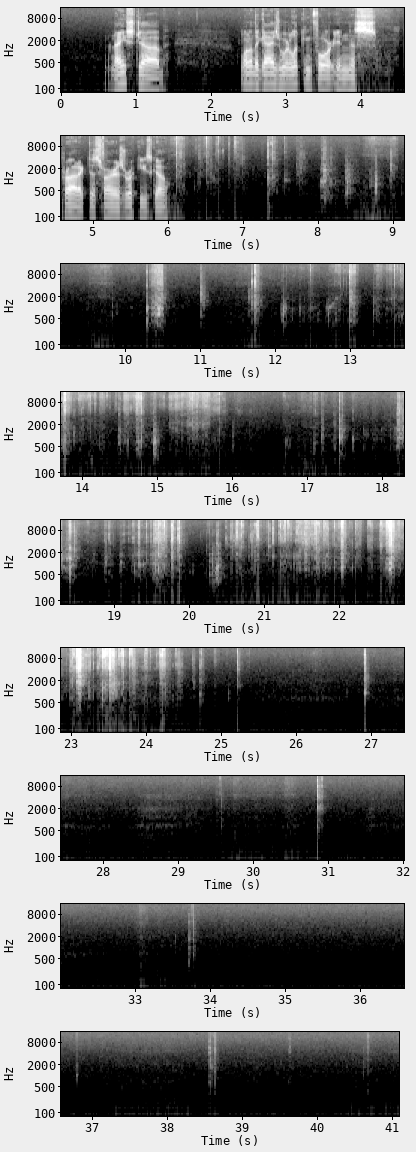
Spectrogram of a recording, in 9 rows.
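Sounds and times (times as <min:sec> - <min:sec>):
card packaging crinkling and tearing: 0:06.0 - 0:07.6, 0:12.4 - 0:16.0, 0:17.1 - 0:25.0
cards clicking and rustling: 0:17.0 - 0:25.4.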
